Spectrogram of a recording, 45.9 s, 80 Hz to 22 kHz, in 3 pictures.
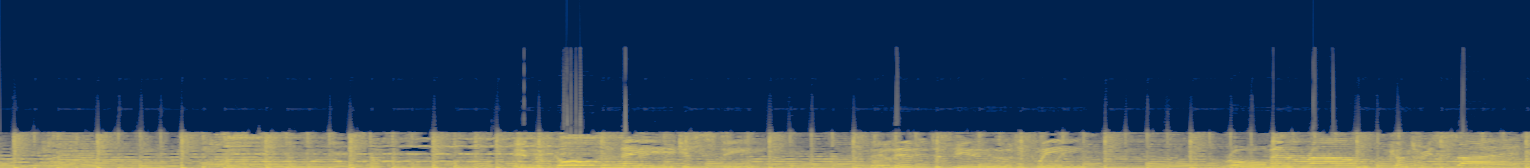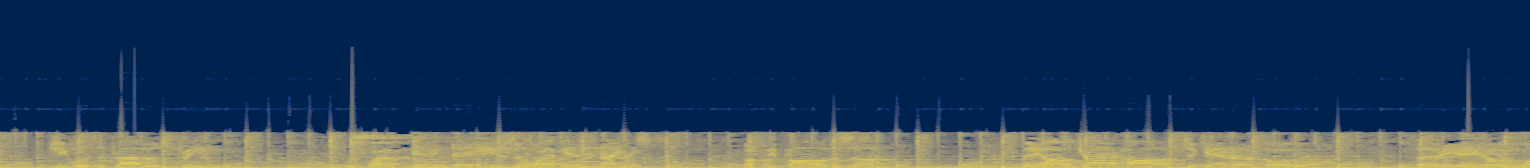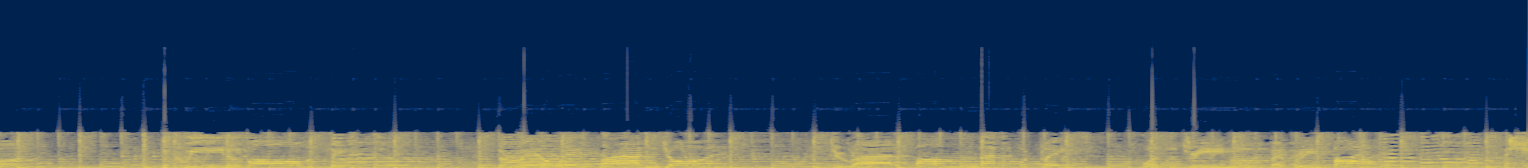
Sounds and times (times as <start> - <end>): Dance music: 0.0 - 45.8
Independent music: 0.0 - 45.8.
